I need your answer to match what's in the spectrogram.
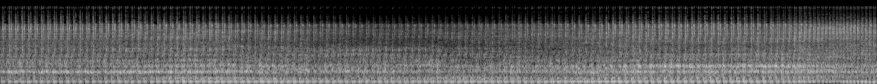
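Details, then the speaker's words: Yamaha Jupiter MX King fuel-injected motorcycle at steady idle, with a rough, fast, fairly even click-clack ticking up in the head, like loose valve clearance. Noise was analysed before the engine was stripped; the cause is suspected, not confirmed. "Keluhannya adalah mesinnya mengeluarkan suara berisik kasar, klik-klik-klik, klak-klak-klak, kira-kira seperti itu, teman-teman."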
